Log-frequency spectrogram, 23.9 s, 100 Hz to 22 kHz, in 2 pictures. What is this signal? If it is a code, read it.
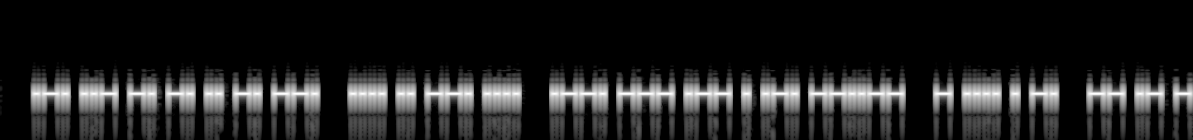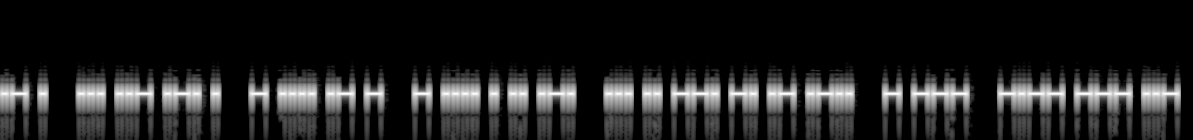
Morse code, heard as a keyed tone, about 25 wpm, 600 Hz. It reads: RUNNING HIGH POWER, THEN MAKE SURE THAT THEIR SIGNAL TO YOU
